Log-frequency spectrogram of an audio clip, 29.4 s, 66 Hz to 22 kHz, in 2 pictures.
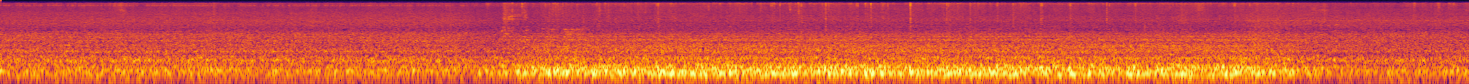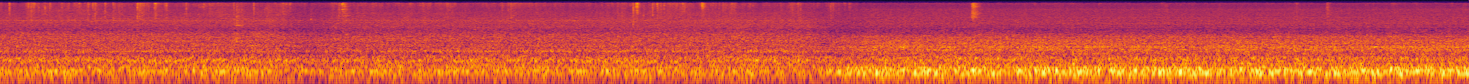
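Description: Steady cabin noise of an Airbus A330-300 in cruise: an even, low rumble of airflow and engines with no distinct tones. It gets louder about five seconds in, eases off again around thirteen seconds, and rises once more a little after twenty seconds.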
